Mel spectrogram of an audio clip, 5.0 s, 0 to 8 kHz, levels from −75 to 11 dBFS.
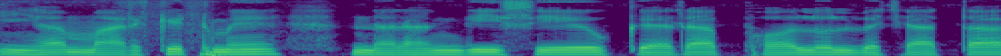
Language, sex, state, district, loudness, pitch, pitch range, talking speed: Bhojpuri, male, Bihar, East Champaran, -16 LUFS, 115 Hz, 110-120 Hz, 95 wpm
